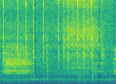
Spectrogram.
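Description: Faint, irregular clicking of laptop keys being typed, about a dozen quick clicks.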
